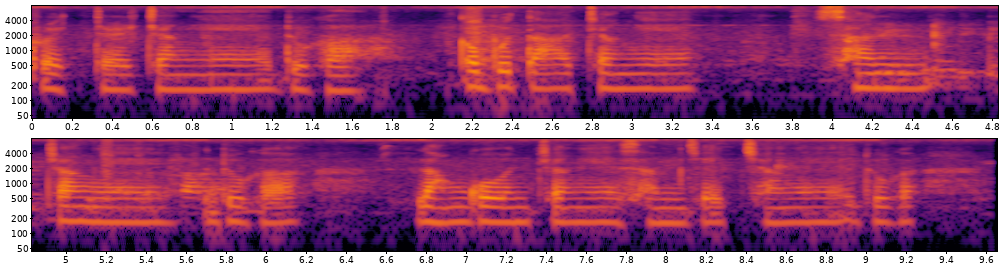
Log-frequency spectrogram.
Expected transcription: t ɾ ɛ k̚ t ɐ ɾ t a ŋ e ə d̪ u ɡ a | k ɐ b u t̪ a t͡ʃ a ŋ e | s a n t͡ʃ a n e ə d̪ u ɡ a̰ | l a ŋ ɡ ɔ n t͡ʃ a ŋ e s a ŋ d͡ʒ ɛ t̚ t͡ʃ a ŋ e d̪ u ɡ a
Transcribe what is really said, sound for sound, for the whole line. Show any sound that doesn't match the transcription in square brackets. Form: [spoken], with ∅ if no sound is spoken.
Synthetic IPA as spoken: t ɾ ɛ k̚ t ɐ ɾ [t͡ʃ] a ŋ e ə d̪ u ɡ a | k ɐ b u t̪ a t͡ʃ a ŋ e | s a n t͡ʃ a [ŋ] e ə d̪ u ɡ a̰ | l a ŋ ɡ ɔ n t͡ʃ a ŋ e s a [m] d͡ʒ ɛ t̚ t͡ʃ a ŋ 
